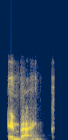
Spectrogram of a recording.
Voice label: "embank", Indian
